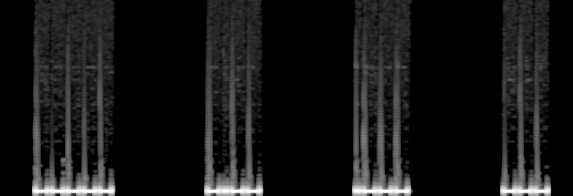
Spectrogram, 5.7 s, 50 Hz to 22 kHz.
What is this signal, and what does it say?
Morse code, heard as a keyed tone, about 30 wpm, spaced as for 8 wpm, 700 Hz. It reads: 0YJO
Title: USA Call Signs - 5 Characters - 8x Character Spacing - 30wpm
